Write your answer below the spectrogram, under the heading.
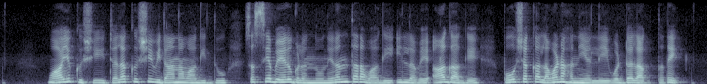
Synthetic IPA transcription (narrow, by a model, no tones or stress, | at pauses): ʋaːjukɾuʂid͡ʒɐlɐkɾuʂiʋid̪ʱaːnɐʋaːɡid̪ːu | sɐsjɐbeːɾuɡɐɭɐnːuniɾɐnt̪ɐɾɐʋaːɡiʔilːɐʋe̞ʔaːɡaːɡe | pɔːʃɐkɐlɐʋɐɳɐɦɐnijɐlːiɔɖːɐlaːɡt̪ɐd̪e̞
